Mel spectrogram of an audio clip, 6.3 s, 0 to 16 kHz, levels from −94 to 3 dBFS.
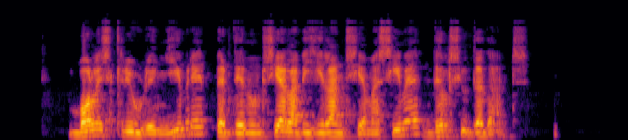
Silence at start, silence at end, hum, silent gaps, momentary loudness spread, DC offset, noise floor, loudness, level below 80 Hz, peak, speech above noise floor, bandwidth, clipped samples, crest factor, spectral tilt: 0.7 s; 1.05 s; none; none; 9 LU; under 0.1%; under -90 dBFS; -20 LUFS; -64 dBFS; 0 dBFS; over 70 dB; 9.2 kHz; under 0.1%; 20 dB; -6 dB/octave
